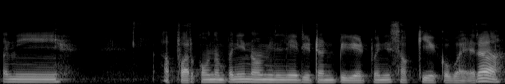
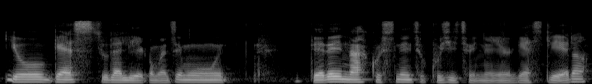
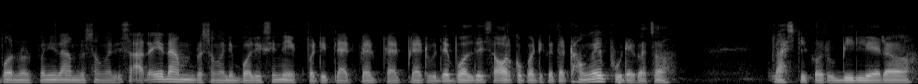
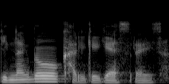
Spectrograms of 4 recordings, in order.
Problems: none marked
